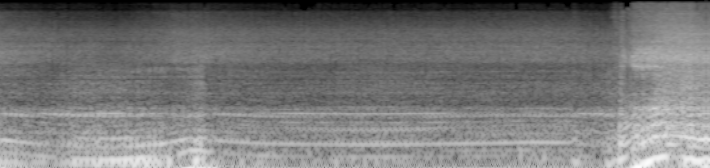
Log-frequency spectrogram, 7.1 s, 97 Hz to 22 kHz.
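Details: 1996 Ford Ranger after fuel pump replacement, first run in over a year: steady even idle, no misses or knocks, slightly high; smoothed out, owner expects idle to learn down; battery light on, filler neck leaking.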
